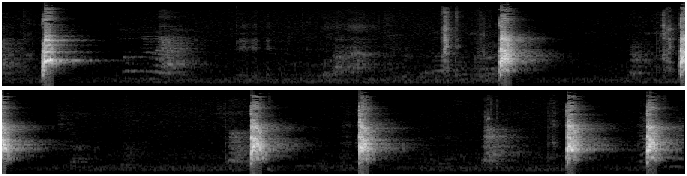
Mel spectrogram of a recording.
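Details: Two-year-old, five-pound female Maltese barking back and forth with a dog downstairs: sharp single barks every one to three seconds, about eight loud ones, with fainter answering yips and barks between them in a quiet room.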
